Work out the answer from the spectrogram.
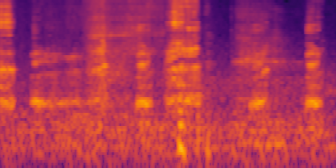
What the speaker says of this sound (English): Just wrapping a pig in a blanket.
